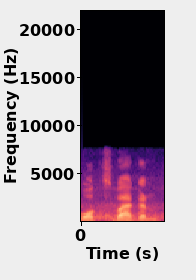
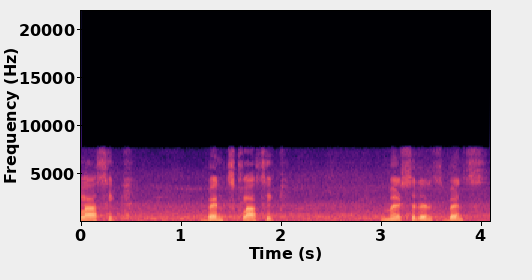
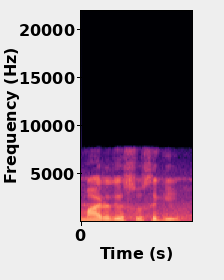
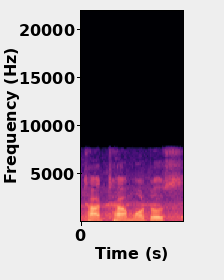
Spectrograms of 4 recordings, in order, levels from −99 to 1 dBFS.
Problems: constant background noise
